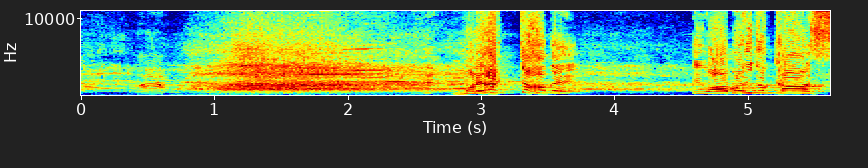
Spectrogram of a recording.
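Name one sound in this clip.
A man preaches forcefully into a microphone over a loudspeaker, outdoors.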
